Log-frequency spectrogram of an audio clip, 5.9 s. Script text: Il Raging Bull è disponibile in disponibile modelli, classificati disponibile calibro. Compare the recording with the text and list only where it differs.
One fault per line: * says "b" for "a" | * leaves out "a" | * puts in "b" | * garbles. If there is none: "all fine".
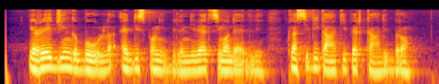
* says "diversi" for "disponibile"
* says "per" for "disponibile"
